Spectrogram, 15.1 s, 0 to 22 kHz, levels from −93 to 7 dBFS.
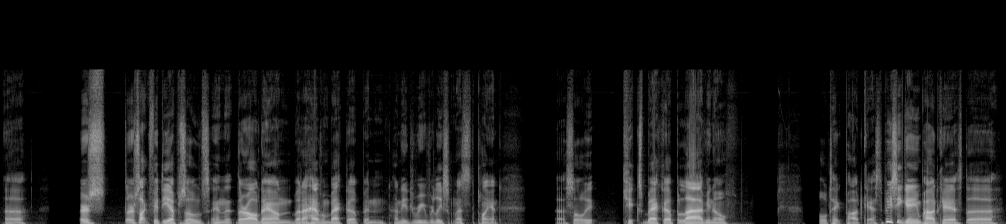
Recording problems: none

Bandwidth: 15 kHz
